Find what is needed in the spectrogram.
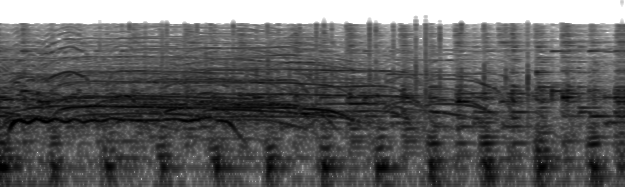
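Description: A live jazz orchestra plays dance music with a steady beat. Over it, during the first three seconds or so, the audience cheers and whoops, and the calls fall away by about the middle.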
